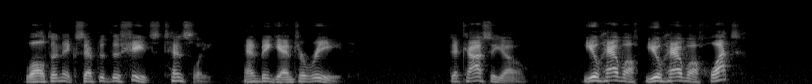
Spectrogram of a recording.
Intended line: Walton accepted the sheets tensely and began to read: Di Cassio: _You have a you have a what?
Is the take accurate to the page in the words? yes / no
yes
